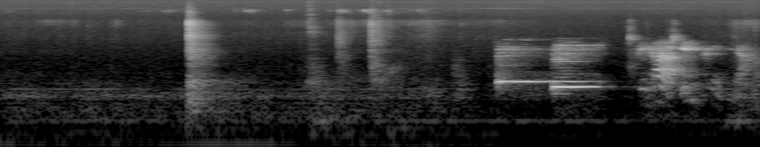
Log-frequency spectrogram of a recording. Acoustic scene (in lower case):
elevator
